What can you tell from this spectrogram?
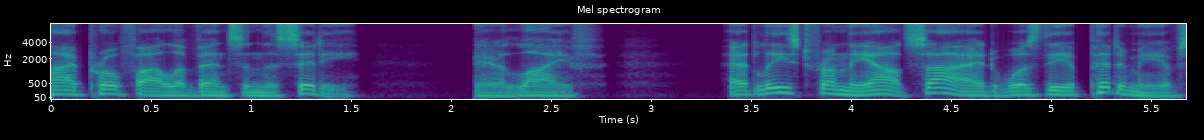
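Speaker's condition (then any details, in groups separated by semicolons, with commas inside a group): No condition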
